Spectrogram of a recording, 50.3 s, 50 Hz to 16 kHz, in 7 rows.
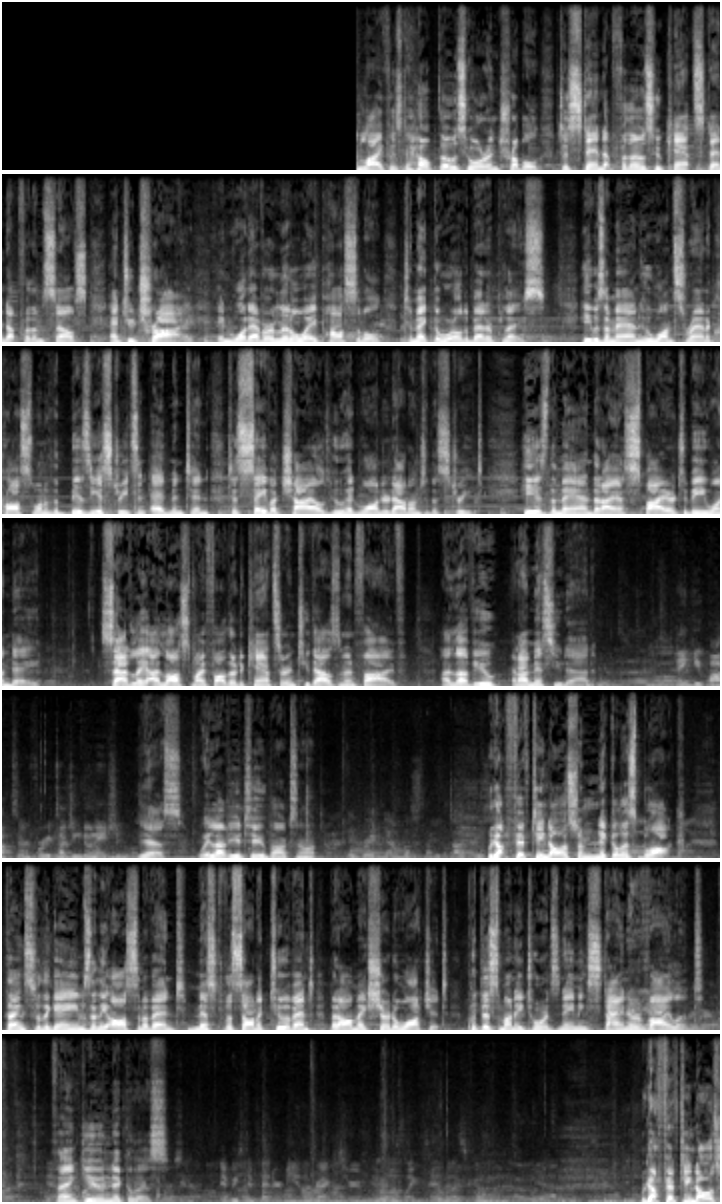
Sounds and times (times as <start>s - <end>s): Speech: 3.6s - 50.2s.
